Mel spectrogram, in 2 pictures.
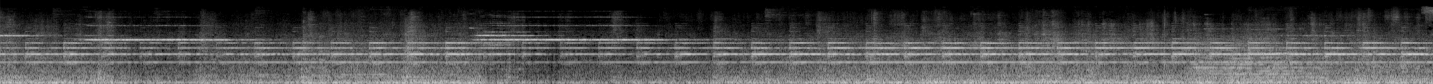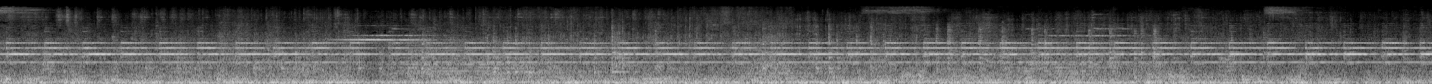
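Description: A freight train's boxcars and tank cars rolling past with a steady rumble and clatter of wheels on rail, under a grade-crossing bell ringing without a break. Brief high wheel squeals come a few times.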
